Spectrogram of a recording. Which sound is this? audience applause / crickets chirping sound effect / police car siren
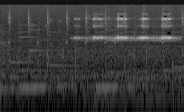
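crickets chirping sound effect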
